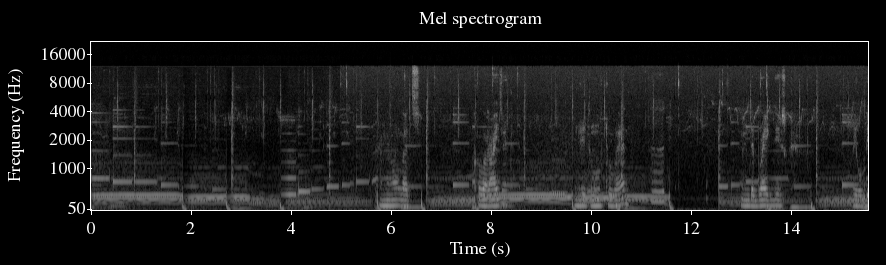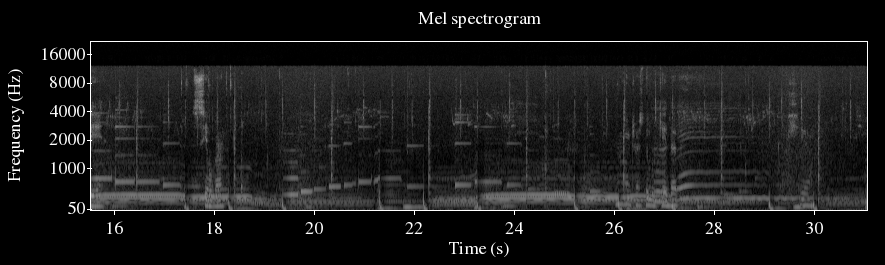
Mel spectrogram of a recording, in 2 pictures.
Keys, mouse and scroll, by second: 0.7-2.1 middle drag, 2.1-2.6 scroll down 6, 5.0 click, 6.2-7.0 middle drag, 7.0 scroll up 5, 7.7-9.7 shift+middle drag, 12.7 click, 13.5 click, 17.9 click, 18.3 click, 18.8 scroll down 3, 19.4-24.0 middle drag, 24.0 l, 25.4 KP_3, 25.6 middle click, 26.3 shift+middle click, 26.9 middle click, 26.9 scroll up 2, 26.9 scroll down 1, 27.0 scroll up 2, 28.0 shift+d.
